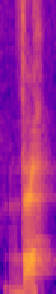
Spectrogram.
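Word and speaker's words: vad: just drop that so we have for instance vod which means what turns into va or vo nodee there we have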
